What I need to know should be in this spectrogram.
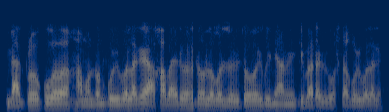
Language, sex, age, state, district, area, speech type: Assamese, male, 45-60, Assam, Dhemaji, rural, conversation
